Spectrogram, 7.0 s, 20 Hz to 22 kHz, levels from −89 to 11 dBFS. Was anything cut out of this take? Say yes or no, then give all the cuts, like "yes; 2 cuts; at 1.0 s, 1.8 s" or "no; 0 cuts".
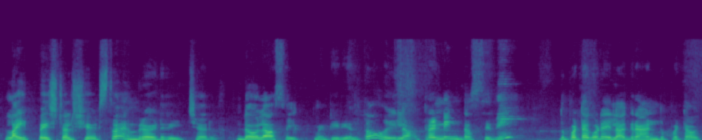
yes; 1 cut; at 2.2 s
